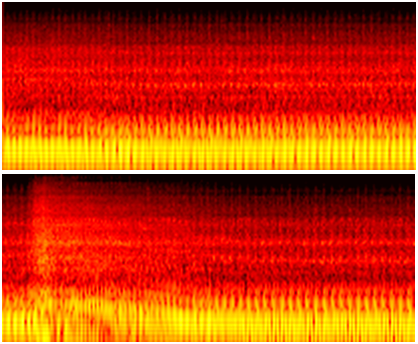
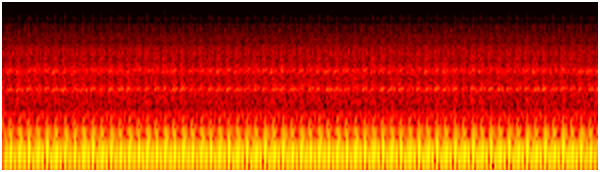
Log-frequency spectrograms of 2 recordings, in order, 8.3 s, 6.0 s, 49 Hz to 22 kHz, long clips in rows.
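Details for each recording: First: Barn-find 1984 Honda V65 Magna VF1100C, first run after the clutch was bled and the fuel was flushed: an even, lumpy V4 idle with one throttle blip that sounds nice. Owner is unsure whether the engine is clacky or on all cylinders; no smoke, small oil leak. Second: 1984 Honda V65 Magna VF1100C barn-find V4 at idle on first start: steady lumpy idle with regular uneven beat; owner unsure if engine is clacky and not convinced it's running on all cylinders; possible misfire, no smoke, small gasket oil drip.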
